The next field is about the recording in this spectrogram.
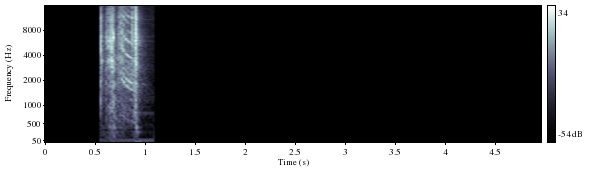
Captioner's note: camera lens snapping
